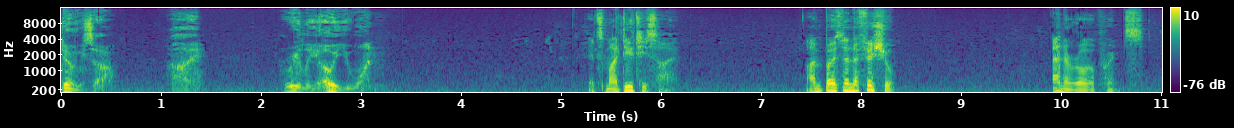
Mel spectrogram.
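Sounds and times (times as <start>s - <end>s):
man speaking: 0.0s - 1.5s, 2.2s - 3.3s, 5.2s - 6.2s.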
